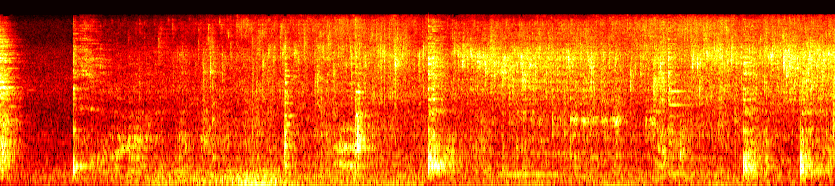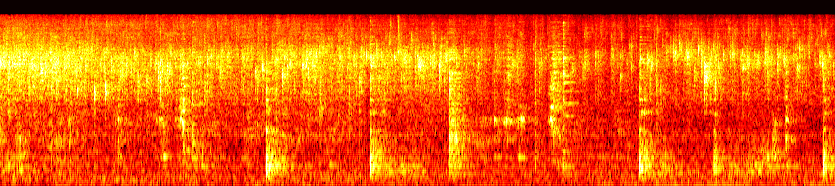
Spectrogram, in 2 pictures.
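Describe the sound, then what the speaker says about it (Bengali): Grated coconut frying in oil in a pan gives a dense, continuous sizzle, punctuated by repeated scraping and stirring strokes, close and fairly loud throughout. "নারকেল খুব সুন্দর ভাজা হয়ে গেছে, খুব সুন্দর গন্ধ বেরোচ্ছে"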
